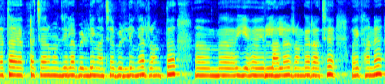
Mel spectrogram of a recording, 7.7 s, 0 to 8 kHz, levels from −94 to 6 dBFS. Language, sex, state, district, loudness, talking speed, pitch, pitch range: Bengali, female, West Bengal, Purulia, -17 LUFS, 125 wpm, 220 Hz, 215-225 Hz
